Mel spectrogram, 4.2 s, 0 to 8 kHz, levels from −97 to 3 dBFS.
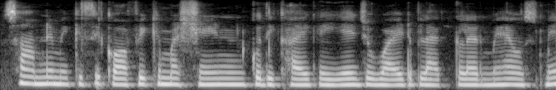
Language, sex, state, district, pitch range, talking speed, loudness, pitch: Hindi, male, Odisha, Nuapada, 190-210 Hz, 245 wpm, -15 LUFS, 195 Hz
